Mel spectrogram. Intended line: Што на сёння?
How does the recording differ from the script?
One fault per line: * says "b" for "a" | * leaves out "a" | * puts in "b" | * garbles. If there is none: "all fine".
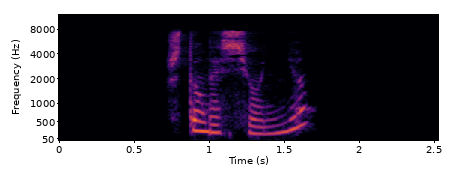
all fine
